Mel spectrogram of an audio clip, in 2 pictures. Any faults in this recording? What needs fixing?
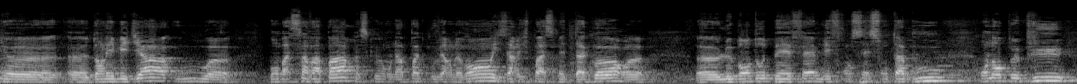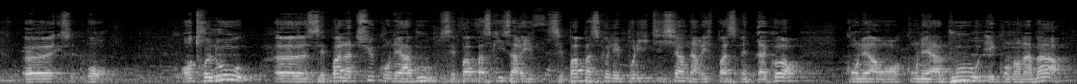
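Nothing stood out on listening, so there is nothing here that needs fixing.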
